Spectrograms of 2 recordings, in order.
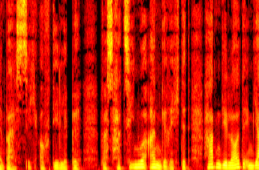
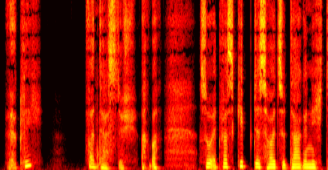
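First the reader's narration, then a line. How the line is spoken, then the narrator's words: Sad. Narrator (German): sagt John traurig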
